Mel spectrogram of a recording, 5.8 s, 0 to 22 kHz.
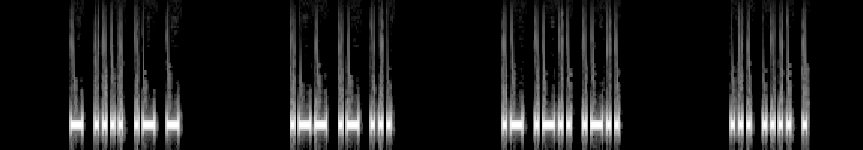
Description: Morse code, heard as a keyed tone, about 41 wpm, 700 Hz. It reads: THAT WAS ALL SHE
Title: 4x Word-Spacing - Sentences from Top 100 Words - 45wpm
